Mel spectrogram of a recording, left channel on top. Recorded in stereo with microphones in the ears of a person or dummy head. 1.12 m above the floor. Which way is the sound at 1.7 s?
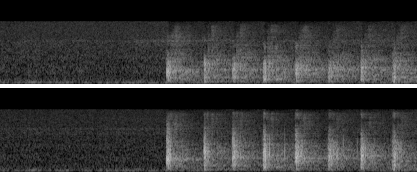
60° right (ahead or behind).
